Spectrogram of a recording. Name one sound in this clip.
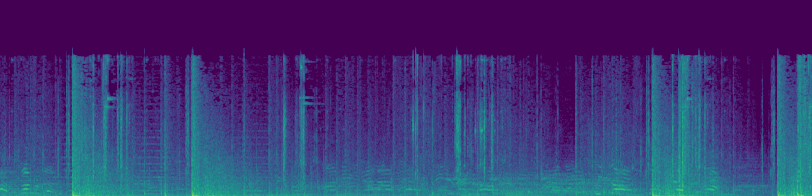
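Rifle shots crack loudly, each followed by a rolling echo.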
